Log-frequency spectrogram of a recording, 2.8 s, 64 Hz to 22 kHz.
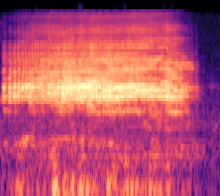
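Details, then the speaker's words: HO scale Athearn Bluebox Burlington Route GP35 bought from an eBay lot, previously seized, now just freed and run under power in both directions: harsh high-pitched gear grinding that swells with power; drive line fault, owner suspects one truck turns and one doesn't. "So, that does not sound good. Let's try it the other way. [screaming] That really doesn't sound good. So, I'm thinking maybe one of the trucks is moving. Maybe one of them isn't."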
